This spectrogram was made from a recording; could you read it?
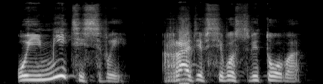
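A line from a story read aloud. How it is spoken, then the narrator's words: Menacing hiss. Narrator (Russian): угрожающе прошипел рядом Тед Рилли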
